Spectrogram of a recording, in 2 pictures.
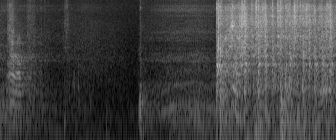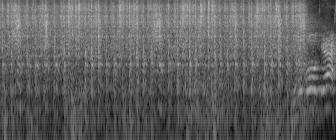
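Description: A small engine with a choke is cranked over, quiet at first with faint talk, then catches at about three seconds and runs loud and steady as the throttle holds it near, until it cuts back at the end.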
